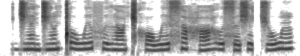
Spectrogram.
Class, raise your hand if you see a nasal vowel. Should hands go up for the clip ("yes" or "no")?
yes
